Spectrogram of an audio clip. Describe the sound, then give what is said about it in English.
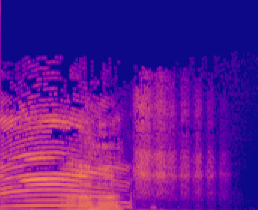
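A person imitates a long, wavering cat meow, loud, followed by a quick series of soft, breathy bursts that fade out. “It's the cat?”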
